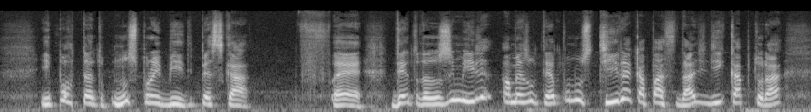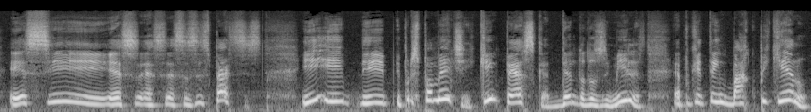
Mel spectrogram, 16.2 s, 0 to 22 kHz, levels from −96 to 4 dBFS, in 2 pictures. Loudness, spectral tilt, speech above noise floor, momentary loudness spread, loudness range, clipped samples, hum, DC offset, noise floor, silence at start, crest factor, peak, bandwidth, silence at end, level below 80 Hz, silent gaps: -16 LUFS; -4.5 dB/octave; 24 dB; 7 LU; 2 LU; under 0.1%; none; under 0.1%; -40 dBFS; 0.2 s; 12 dB; -4 dBFS; 15.5 kHz; 0 s; -44 dBFS; none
